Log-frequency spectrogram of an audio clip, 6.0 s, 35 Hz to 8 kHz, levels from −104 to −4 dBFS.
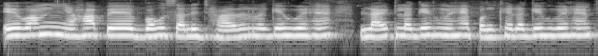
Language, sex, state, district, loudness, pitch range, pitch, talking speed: Hindi, female, Jharkhand, Palamu, -14 LUFS, 245-265 Hz, 260 Hz, 170 wpm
